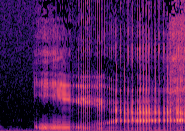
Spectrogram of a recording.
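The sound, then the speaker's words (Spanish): A voice imitates a creaking door opening: a strained, croaky groan that starts after a brief silence, then breaks into rapid rattling pulses as the pitch rises, fairly loud. “Se oye la puerta que se abre y rechina.”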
